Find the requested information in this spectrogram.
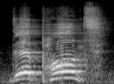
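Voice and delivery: high, loud startled cry; shocked outburst. Acted. Father choking on whiskey in shock. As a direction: blurt the name in shock. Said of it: "Fife spat out his whiskey".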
